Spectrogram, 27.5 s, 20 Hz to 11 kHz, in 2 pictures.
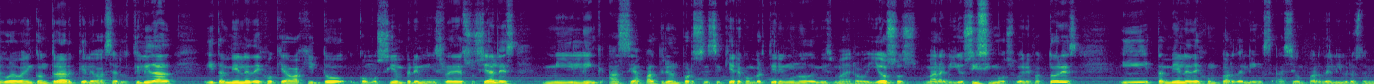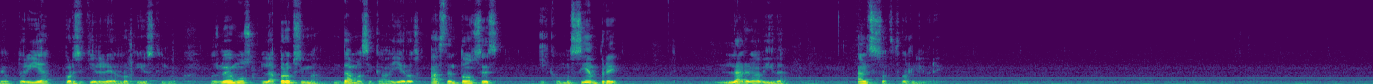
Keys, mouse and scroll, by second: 26.1 click, 27.4 click.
